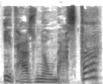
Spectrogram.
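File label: Hello, Khajiit female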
